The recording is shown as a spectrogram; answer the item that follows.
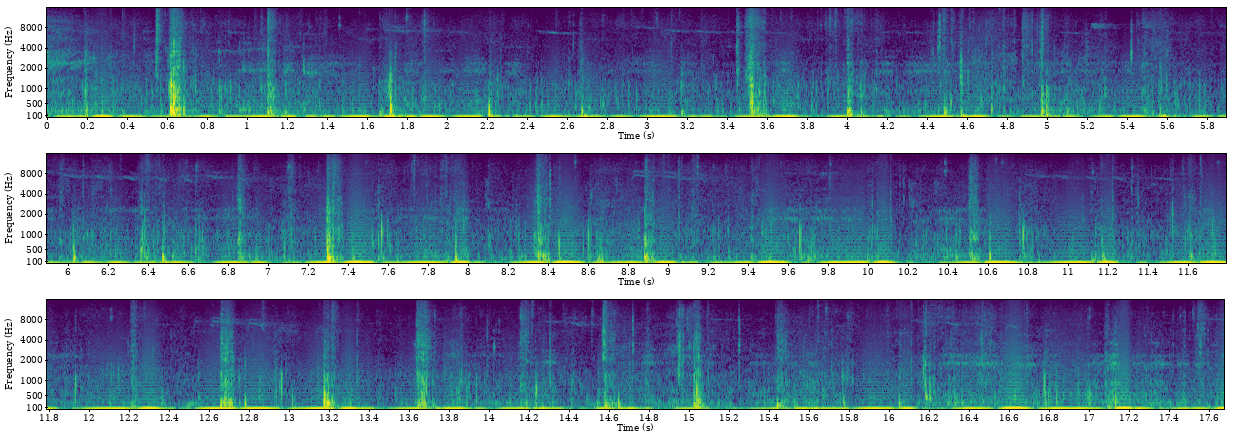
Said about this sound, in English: Walking through woods between Bucks Mills and Clovelly.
